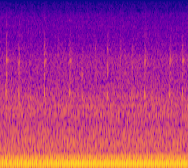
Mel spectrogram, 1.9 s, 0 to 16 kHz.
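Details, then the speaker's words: Rebuilt forged twin-turbo Mitsubishi 3000GT VR4 warming at idle: steady idle with light regular tick about four per second from one idler pulley; small popping also suggests a possible exhaust leak. "one of these pulleys over here make a little bit of noise let warm up i'll go through i'll check all the pulleys make sure they're still tight the old pressure's good it's that pulley right there i hear"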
